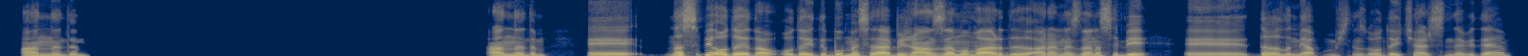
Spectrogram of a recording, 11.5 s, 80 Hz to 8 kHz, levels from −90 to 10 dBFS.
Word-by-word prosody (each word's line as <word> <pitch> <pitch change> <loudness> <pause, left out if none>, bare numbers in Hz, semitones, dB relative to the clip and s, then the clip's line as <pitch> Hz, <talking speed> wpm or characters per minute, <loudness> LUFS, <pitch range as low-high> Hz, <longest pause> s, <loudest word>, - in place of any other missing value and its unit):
Anladım. 135 -6 -1 3.0
Anladım. 145 -5 +1 0.3
Eee, 145 0 +2 0.2
nasıl 210 +7 +1
bir 300 - +7
odayada 150 - +5
odaydı 140 +2 -2
bu? 205 - +1
Mesela, 165 -3 +3
bir 145 -1 0
ranza 145 +4 +3
mı 165 -1 0
vardı 155 0 +3
aranızda? 140 +2 -1
Nasıl 180 +1 -4
bir, 160 -5 +3 0.3
eee, 130 -1 -3
dağılım 135 -1 0
yapmıştınız 125 +1 -6
oda 130 0 -4
içerisinde 120 0 -6
bir 120 - -9
de? 260 - -2
145 Hz, 120 wpm, -22 LUFS, 130-155 Hz, 3.0 s, bir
